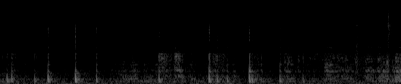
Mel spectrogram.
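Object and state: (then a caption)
Wooden butcher block tabletop being scratched. One hand scratches a solid, light wooden butcher block tabletop with its nails. Short, dry scraping strokes and sharp little knocks sound against a quiet, soft rustle, with a low woody body and very little ring.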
